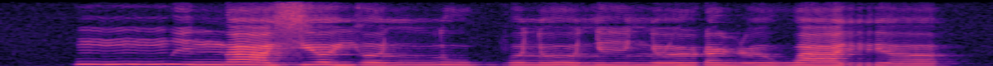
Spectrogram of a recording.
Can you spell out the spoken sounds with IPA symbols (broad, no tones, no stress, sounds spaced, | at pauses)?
mː i n̪ a zʲ ɐ j ə lː u b ɵ l ɵ l i l ø ɽ ɐ ɳ ø w a rʲ ɐ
